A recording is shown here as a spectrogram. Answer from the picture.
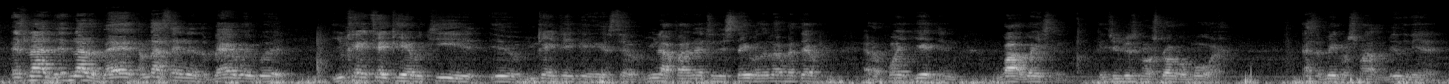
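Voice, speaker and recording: A man talks at a fairly quick pace amid noticeable background noise and audible room echo. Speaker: content creator and rapper. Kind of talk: casual interview. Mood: relaxed, joking, sometimes serious. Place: home room.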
